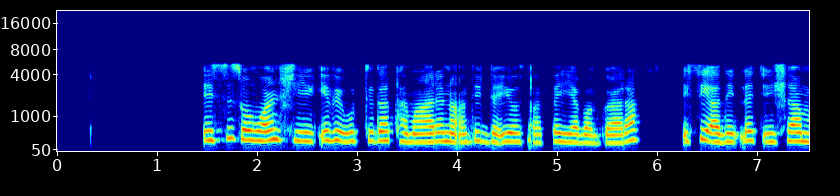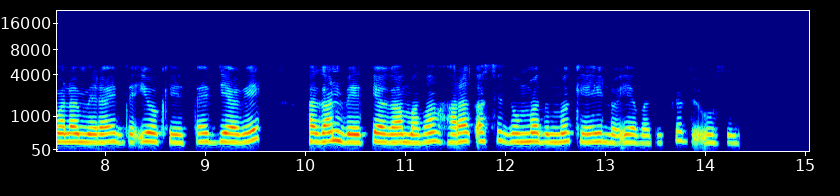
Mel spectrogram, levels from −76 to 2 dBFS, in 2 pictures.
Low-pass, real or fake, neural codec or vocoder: 5.4 kHz; fake; codec, 16 kHz, 4.8 kbps, FACodec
